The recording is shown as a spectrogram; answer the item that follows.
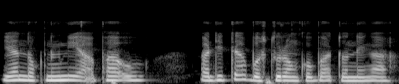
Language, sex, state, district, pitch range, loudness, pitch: Garo, male, Meghalaya, North Garo Hills, 175-195 Hz, -15 LUFS, 190 Hz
